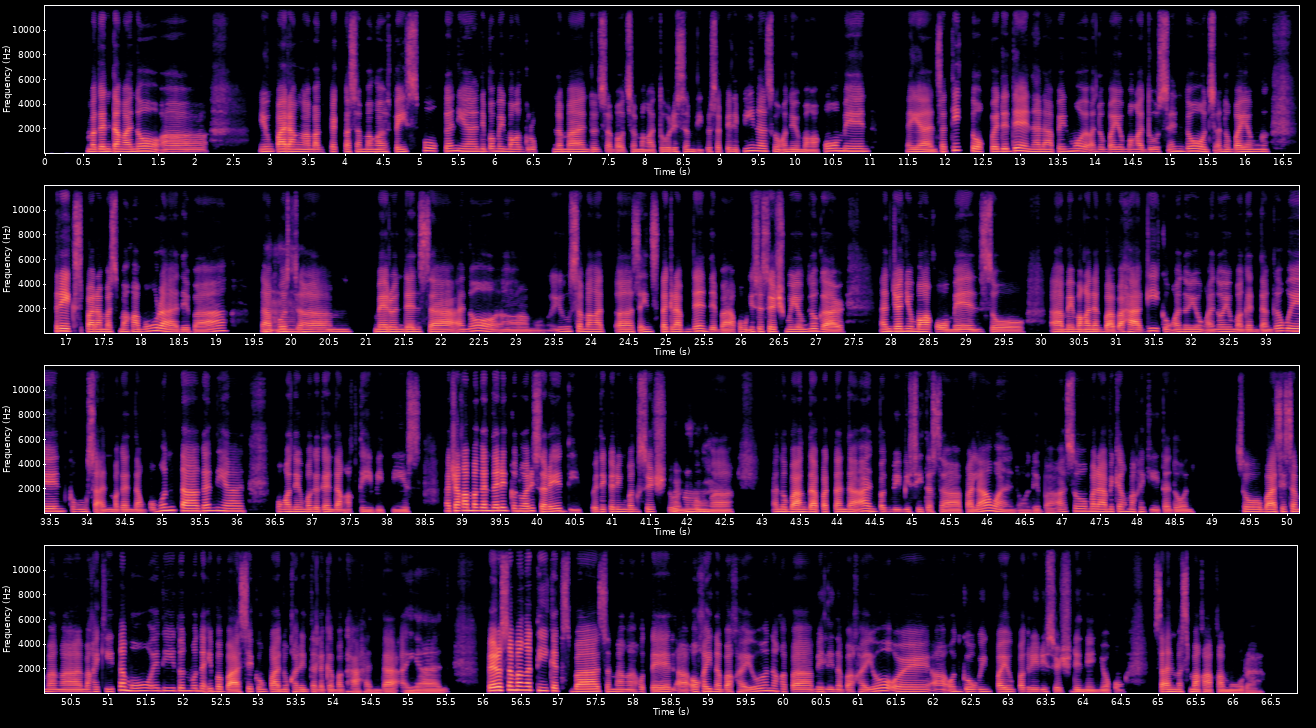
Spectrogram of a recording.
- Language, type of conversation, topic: Filipino, advice, Paano ako makakapag-explore ng bagong lugar nang may kumpiyansa?
- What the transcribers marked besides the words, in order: none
